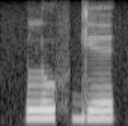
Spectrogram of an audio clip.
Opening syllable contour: high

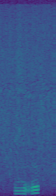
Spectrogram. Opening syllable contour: rising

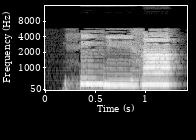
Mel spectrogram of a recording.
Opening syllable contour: high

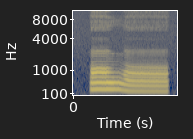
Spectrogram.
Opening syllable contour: high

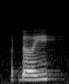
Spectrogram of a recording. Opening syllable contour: rising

